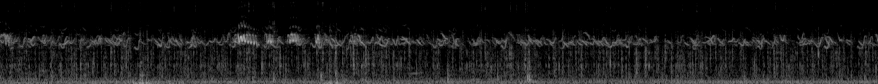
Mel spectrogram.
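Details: Chicken chicks chirping in a dense, continuous chorus of high, thin peeps, with a louder burst of sharp cheeps partway through and low thumps and handling noise underneath.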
